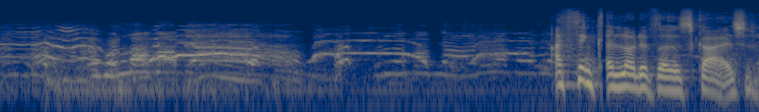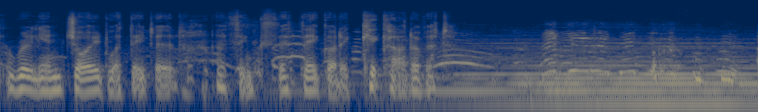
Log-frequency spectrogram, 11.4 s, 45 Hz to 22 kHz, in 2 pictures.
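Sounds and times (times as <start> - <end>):
laughter: 0.0 - 11.3
speech: 0.7 - 9.2, 9.8 - 10.7
man screaming while mauled by Alsatian dog: 1.0 - 4.2.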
